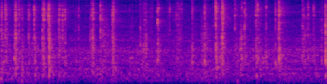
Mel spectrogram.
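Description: Rapid, clicky typing on a computer keyboard, close and crisp, with irregular bursts of keystrokes filling the whole stretch and no talking.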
